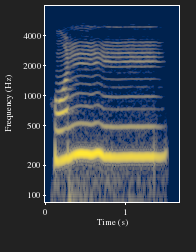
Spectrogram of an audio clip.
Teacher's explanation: Nun gets kunna. This kunna is akmal, so keep the sound in your nose for a longer time.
